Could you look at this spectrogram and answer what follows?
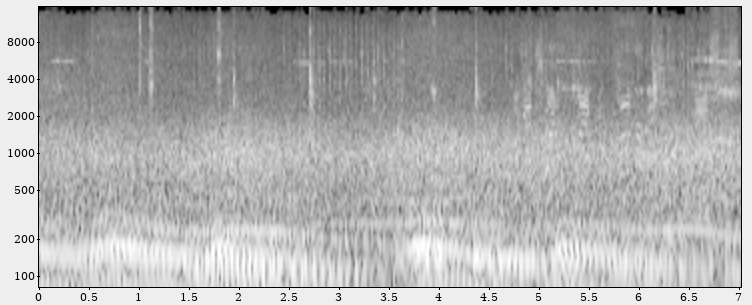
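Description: A Police 2 car drives in a video game, its engine a steady low droning hum throughout, with faint clicks over it.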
